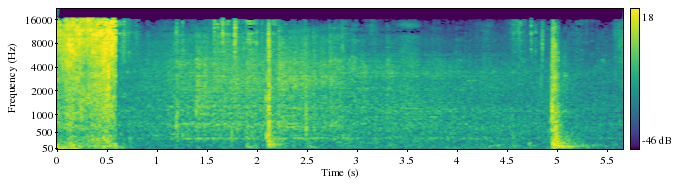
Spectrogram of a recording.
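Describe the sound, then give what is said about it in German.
A car someone has just arrived in idles with a steady low rumble, framed by a loud whoosh at the start and two sharp thuds like car doors shutting. No one speaks. “Was für ein Auto kommst du denn angereist?”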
